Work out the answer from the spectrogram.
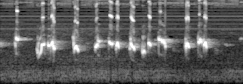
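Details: Yellow-vented bulbul, called terucuk, in full ngeropel song: rapid bubbly chattering notes near the middle range, clustered in quick bursts of two or three, with faint low background hum.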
